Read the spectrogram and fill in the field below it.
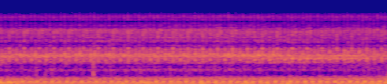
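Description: A Tata Zest car engine idles with a worn, shaking condition, giving a steady, loud, close mechanical drone with rhythmic clatter and no voices.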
